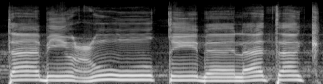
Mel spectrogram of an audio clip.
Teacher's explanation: huruf ba berharokat sukun, maka kita pantulkan atau kita qalqalahkan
